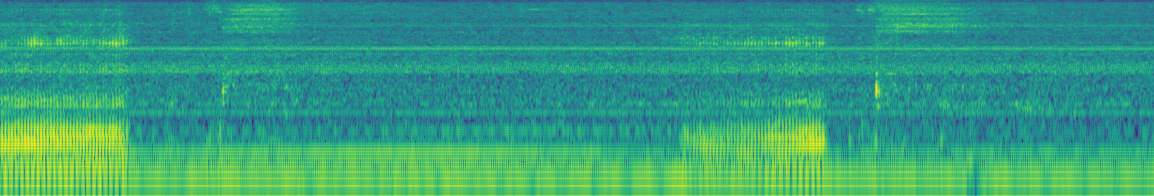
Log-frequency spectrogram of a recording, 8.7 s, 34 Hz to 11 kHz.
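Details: A 5-month-old American Bully puppy asleep, snoring with deep, fluttering snores on inhalation about every five seconds over a steady low room hum: ordinary snoring.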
